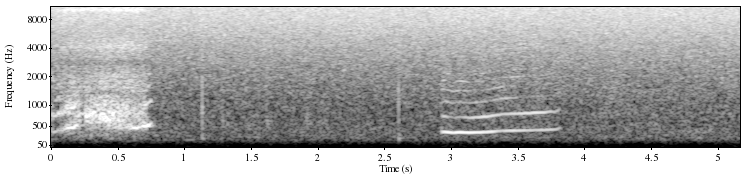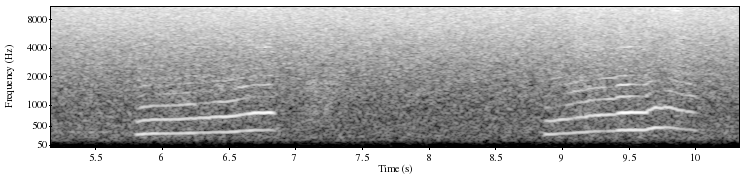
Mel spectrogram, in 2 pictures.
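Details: Hana, a dog, snoring while asleep indoors: three drawn-out whistled, harmonic snores, each rising slightly in pitch and lasting about a second, spaced roughly three seconds apart over a quiet room hiss.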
